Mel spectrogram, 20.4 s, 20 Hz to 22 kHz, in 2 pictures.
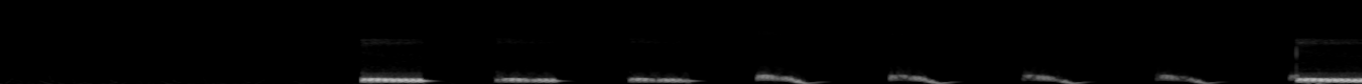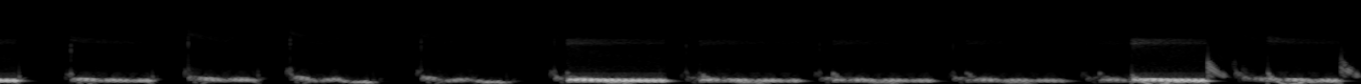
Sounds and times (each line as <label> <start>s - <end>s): Synth 9.7s - 20.4s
